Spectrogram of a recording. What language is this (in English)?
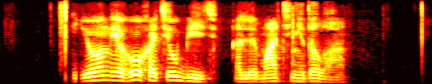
Belarusian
